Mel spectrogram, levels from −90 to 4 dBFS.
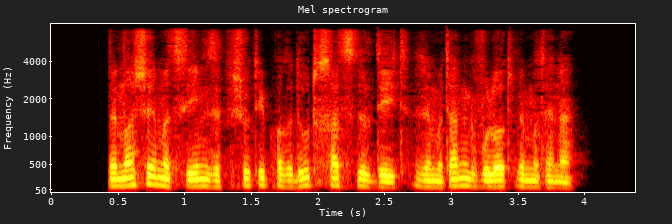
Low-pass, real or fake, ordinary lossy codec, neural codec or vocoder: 7.2 kHz; fake; AAC, 32 kbps; codec, 16 kHz in and 24 kHz out, 1 kbps, XY-Tokenizer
